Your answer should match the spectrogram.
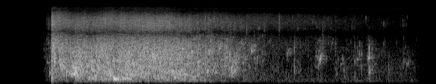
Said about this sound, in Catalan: Quan ens decidim per creuar un pont, tot just l'estem creuant, que sentim que el pont desapareix i caiem a l'aigua.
